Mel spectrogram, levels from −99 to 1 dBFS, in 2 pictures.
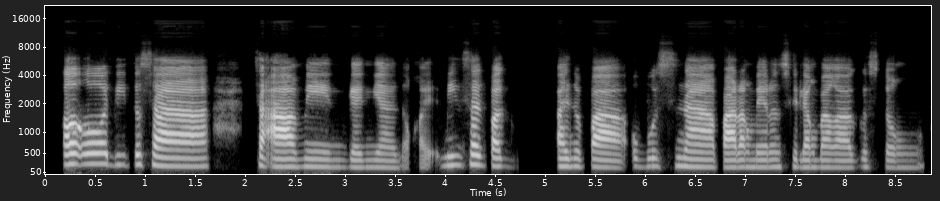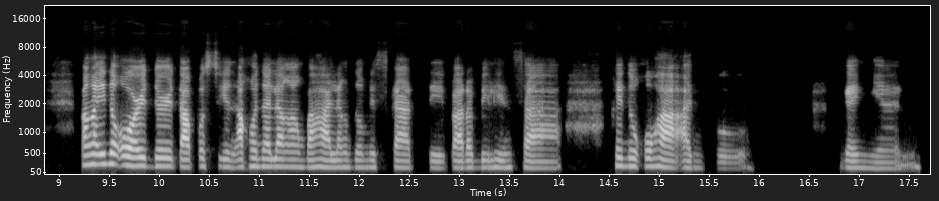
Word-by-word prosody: Oo 245 +1 +5
dito, 225 0 -7
sa 220 -3 +4 0.9
sa - - +2 0.3
amin 175 -1 -5
ganyan, 165 -1 -5
o - - -17
kay - - -12
minsan 220 +1 -1
'pag 195 -2 +1 0.5
ano 185 0 -2
pa, 165 -3 +3
ubos 185 +1 -12
na 180 -3 +2
parang 170 0 +3
meron 170 +1 -6
silang 170 -1 -6
mga 165 -1 -2
gustong 160 -1 -15 0.5
mga 235 +2 +5
ino-order 200 -5 +2
tapos, 180 +2 +2
yun 175 -2 -6
ako 190 +2 0
na 180 - 0
lang 180 -1 0
ang 175 -1 -4
bahalang 170 -1 -2
dumiskarte 160 -2 -7
para 160 0 -2
bilhin 160 0 -10
sa 150 -2 -5 0.6
kinukuhaan 180 -5 -1 0.2
ko, 140 +1 -18 0.9
ganyan. 155 +5 -8
175 Hz, 120 wpm, -23 LUFS, 160-190 Hz, 0.9 s, Oo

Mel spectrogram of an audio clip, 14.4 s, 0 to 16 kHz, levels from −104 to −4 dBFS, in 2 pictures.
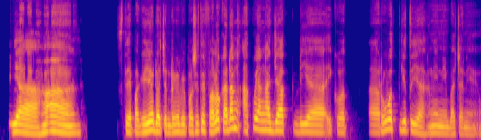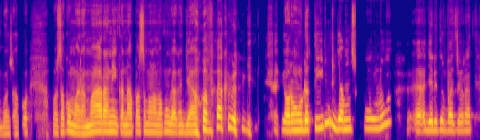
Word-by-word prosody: Iya, 165 0 +6 0.3
heeh, 165 0 +5 0.8
setiap 160 -2 -3
paginya 160 +5 +5
udah 175 -4 +6
cenderung 155 +2 -1
lebih 160 -1 -3
positif 170 +4 -1
walau 210 +7 +4
kadang 230 +6 +3
aku 220 +6 -1
yang 200 - 0
ngajak 180 -2 +1
dia 155 -2 -2
ikut, 155 -1 -9 0.3
eee, 150 0 -6
ruwet, 215 +5 0
gitu, 190 -3 -4
ya, 135 - -5
"Ini, 145 0 -4
nih, 130 -1 -5
baca, 125 0 -9
nih, 125 -1 -13
bos 130 0 -11
aku 130 +4 -12 0.3
bos 145 0 -11
aku 165 +3 -3
marah-marah, 155 +4 +1
nih, 170 -1 -2
kenapa 155 +1 -4
semalam 160 -1 -5
aku 175 - -8
nggak 155 -2 -2
ngejawab." 160 +7 +1
Aku 260 -1 +1
bilang 215 - -19
gitu. 205 +9 -14 0.3
Ya, 195 - -5
orang 195 +1 +3
udah 205 +1 +4
tidur 255 - -1
jam 220 -1 +5
10.00, 225 - -4 0.4
eee, 180 +1 -2
jadi 190 0 +2
tempat 185 0 -1
curhat, 180 0 -7
170 Hz, 195 wpm, -19 LUFS, 155-195 Hz, 0.8 s, Iya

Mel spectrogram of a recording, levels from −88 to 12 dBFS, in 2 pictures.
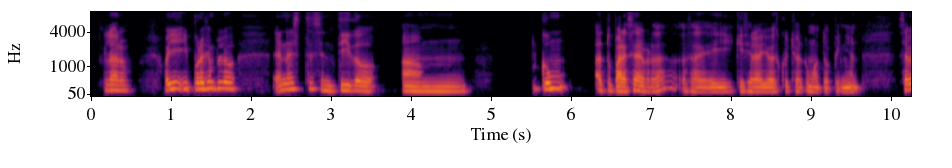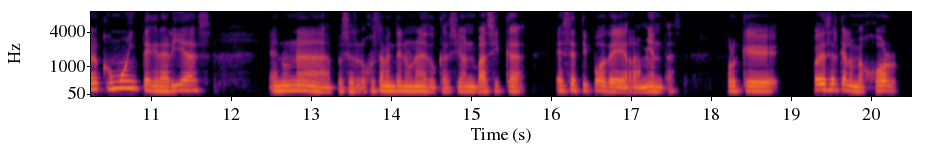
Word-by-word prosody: Claro. 145 -2 -1 0.4
Oye, 175 +5 +3
y 185 +2 -1
por 180 0 +4
ejemplo, 190 -1 +2 0.4
en 155 +3 -1
este 180 +1 -3
sentido, 140 -4 0 0.3
am, 125 -1 0 0.9
¿cóm 190 +5 +3 0.3
a 150 -2 0
tu - - -5
parecer, 125 +1 +4
verdad? 140 +12 -5
O - - -7
sea, 110 -3 -2
y 110 +1 -2
quisiera 115 -1 -1
yo 110 0 +2
escuchar 115 0 -6
como 115 -3 -3
tu 100 - -5
opinión, 110 +2 -3 0.4
saber 170 +2 +2
cómo 200 +3 +2
integrarías 145 -5 +1 0.7
en 130 0 +1
una, 135 -5 +2
pues 115 +1 -6
el 120 - -2
justamente 130 0 +1
en 125 - +2
una 125 0 +3
educación 115 +1 -2
básica 125 +1 -1 0.4
ese 135 +3 +1
tipo 135 -1 0
de 115 -2 +4
herramientas, 110 +3 0 0.5
porque 125 -1 +1 0.4
puede 160 +1 +5
ser 160 0 -1
que 160 - +2
a - - 0
lo 130 - +1
mejor 135 +3 +1
130 Hz, 135 wpm, -25 LUFS, 120-150 Hz, 0.9 s, puede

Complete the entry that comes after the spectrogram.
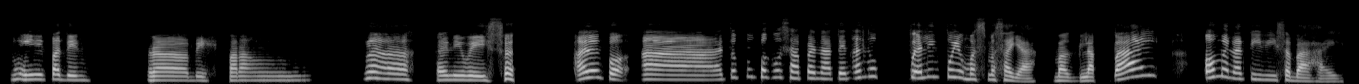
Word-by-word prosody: Mainit 230 -1 +1
pa 230 -1 +3
din 200 -1 -1 0.6
grabe 190 -2 +1 0.2
parang, 190 0 -2 1.1
ah, 255 -5 +3 0.3
anyways 205 -3 +1 0.8
ayon 320 0 +5
po 230 -5 +3 0.2
ah 220 -2 +3
ito 320 - -6
pong 355 -2 -14
pag-usapan 310 -4 -1
natin 255 0 +1
ano 340 +6 -2 0.3
p 330 - -1
alin 345 +4 +1
po 350 - 0
yung 295 -6 0
mas 240 - -2
masaya 185 -11 -1 0.2
maglakbay 180 - +2 0.6
o 320 - +6
manatili 250 - -1
sa 205 - +1
bahay? 140 -4 -3
225 Hz, 115 wpm, -23 LUFS, 190-280 Hz, 1.1 s, o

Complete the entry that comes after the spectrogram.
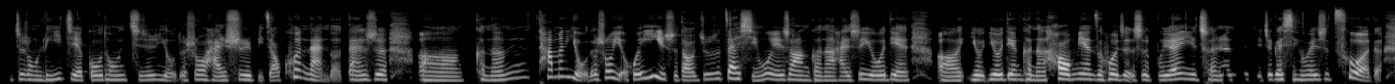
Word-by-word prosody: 这 240 - -3
种 220 -2 -6
理 215 +4 -6
解 220 -5 0
沟 205 +2 -4
通， 215 0 -7
其 200 0 0
实 215 +2 -6
有 205 -4 -7
的 - - -11
时 195 - -5
候 225 - -1
还 190 -3 -1
是 215 +2 +2
比 - - -15
较 180 +1 -2
困 350 - -3
难 220 - +2
的， - - -11
但 220 -1 -2
是 230 0 +1 0.3
呃， 190 -2 -3
可 - - -7
能 205 +3 -4 0.3
他 345 - +3
们 365 +1 -5
有 - - -1
的 230 - -4
时 310 - -1
候 315 - +1
也 - - -2
会 240 - +1
意 335 -1 +2
识 205 - 0
到， 190 -1 0
就 235 +5 -7
是 265 - -7
在 270 0 +4
行 200 -6 +3
为 240 -3 0
上 220 -3 +1
可 200 0 -5
能 190 0 -1
还 195 +1 -2
是 220 +6 0
有 215 -2 +1
点 215 -3 0 0.3
呃， 185 0 -1
有 220 -1 +1
有 230 +2 +4
点 235 -1 +1
可 230 +1 -2
能 200 -2 -3
好 245 0 +8
面 240 0 +1
子， 220 - -1
或 235 +2 +2
者 215 - -3
是 220 +2 +3
不 205 +1 -11
愿 230 +4 +4
意 235 - -4
承 210 0 +5
认 205 - -6 0.2
自 240 - -19
己 390 - -16
这 230 - -2
个 230 -1 +2
行 225 -2 +4
为 220 0 -1
是 245 +2 -2
错 - - +2
的， - - -9
220 Hz, 315 characters per minute, -25 LUFS, 205-235 Hz, 0.3 s, 好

